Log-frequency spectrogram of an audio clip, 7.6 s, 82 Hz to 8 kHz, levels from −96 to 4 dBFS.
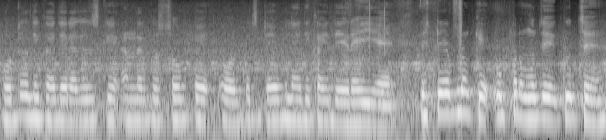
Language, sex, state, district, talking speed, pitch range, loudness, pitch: Hindi, male, Rajasthan, Bikaner, 180 wpm, 150-165 Hz, -13 LUFS, 155 Hz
